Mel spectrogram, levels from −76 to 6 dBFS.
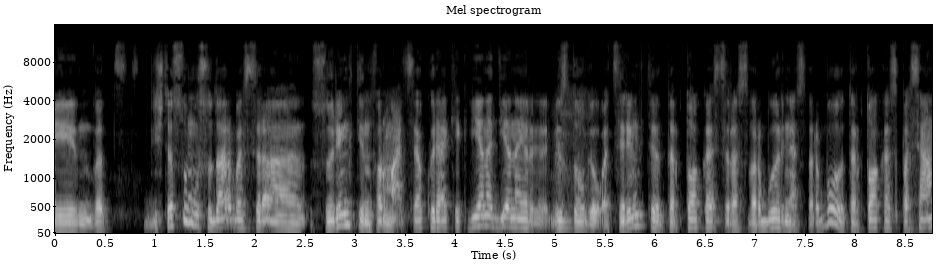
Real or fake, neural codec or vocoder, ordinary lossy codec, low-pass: fake; vocoder, 44.1 kHz, 128 mel bands, Pupu-Vocoder; MP3, 48 kbps; 14.4 kHz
